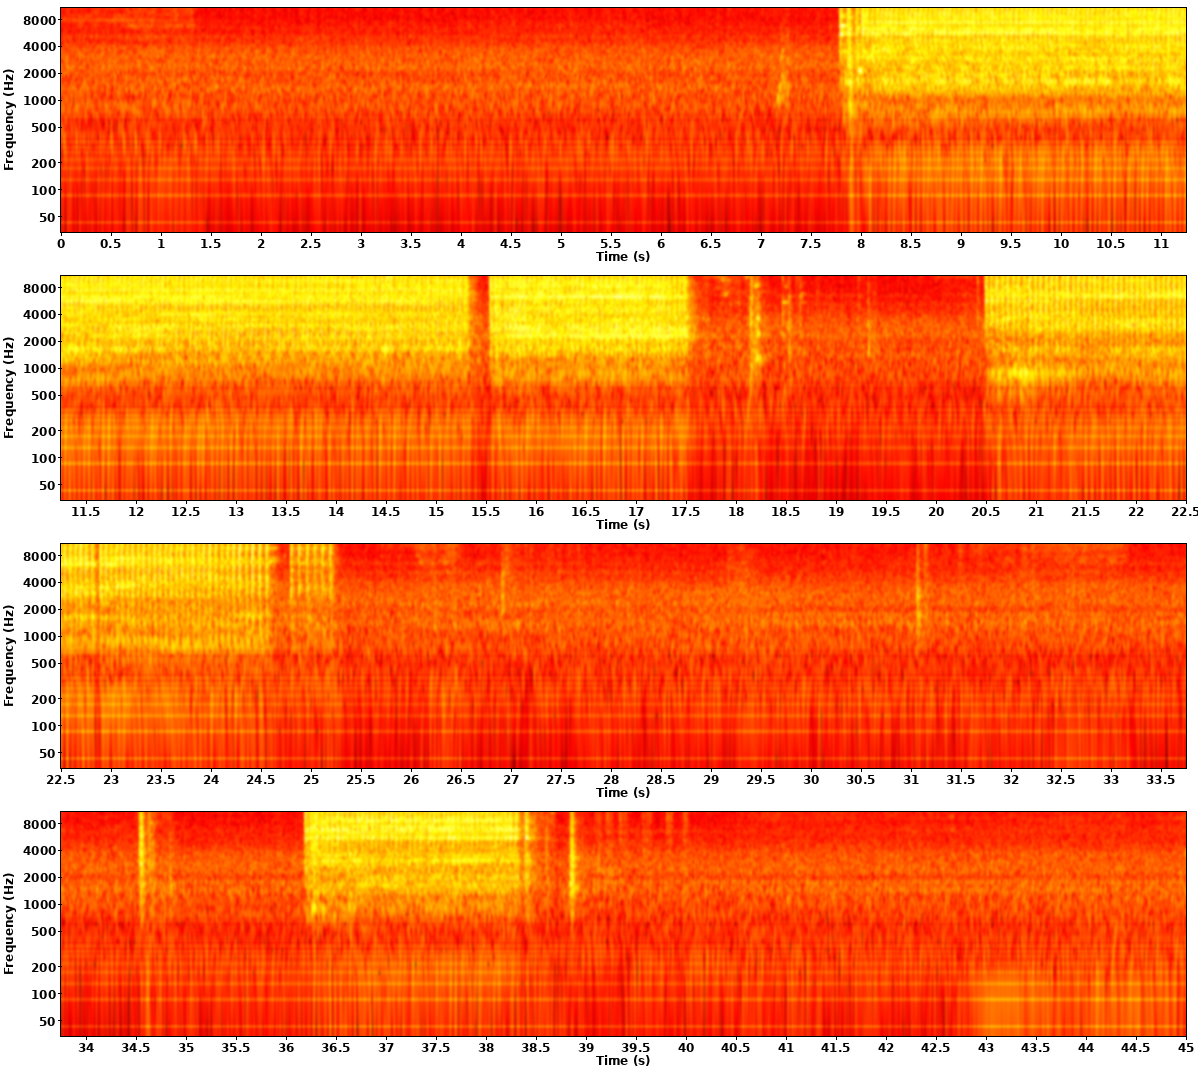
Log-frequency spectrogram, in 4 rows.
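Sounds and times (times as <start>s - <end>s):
tractor engine running: 0.0s - 37.5s
hydraulic breaker hammering concrete: 7.8s - 18.4s, 20.4s - 25.4s, 36.2s - 38.8s.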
